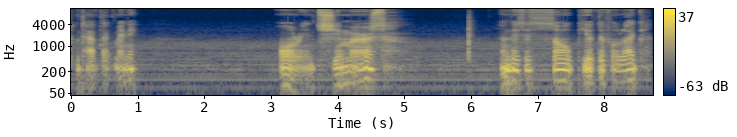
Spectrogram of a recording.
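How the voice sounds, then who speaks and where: A tired woman, chatting casually through a makeup tutorial and thinking aloud with soft asides. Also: a bass voice, huge pitch swings, takes it slowly, gravelly, long pauses, a little hiss or hum. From Finland. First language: Finnish. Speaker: makeup vlogger.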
